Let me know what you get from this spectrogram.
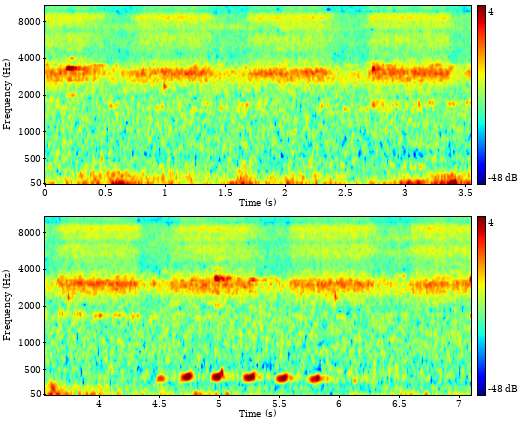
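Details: Jungle cicadas with crickets in Krabi, Thailand, during a forest walk past mangroves: a pulsing high buzzing drone over low thumping footsteps, with a short run of soft lower calls near the end.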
